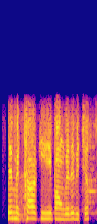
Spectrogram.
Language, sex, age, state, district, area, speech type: Punjabi, male, 18-30, Punjab, Fatehgarh Sahib, rural, conversation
